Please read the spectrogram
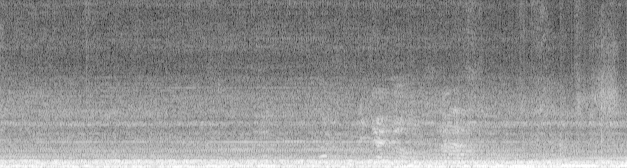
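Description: Industrial oil-fired container washer running, a steady low machine hum from its pump motor and burner.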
